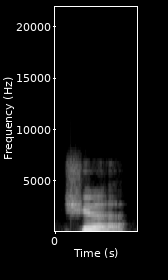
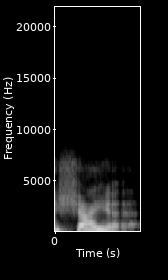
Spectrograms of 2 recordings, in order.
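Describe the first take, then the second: First: "Shire" reduced to a short "shuh"; slow "Shire" said as "shuh", no long i; British-style Shire. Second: "Shire" ending like the word "shy-er"; American-style Shire. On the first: Correcting the co-host on the county ending, British-style Shire. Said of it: "Americans always say Shire, and it's Shire". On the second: Correcting the co-host on how Americans say it, American-style Shire. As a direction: say "Shire" with a full long-i vowel. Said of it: "Americans always say Shire". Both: Shown as a demonstration.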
